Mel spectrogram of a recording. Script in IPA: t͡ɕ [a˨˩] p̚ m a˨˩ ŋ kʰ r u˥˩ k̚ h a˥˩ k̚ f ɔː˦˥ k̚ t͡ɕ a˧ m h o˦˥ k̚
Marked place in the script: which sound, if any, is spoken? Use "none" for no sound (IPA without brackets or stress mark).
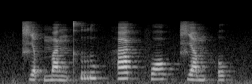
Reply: a˨˩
